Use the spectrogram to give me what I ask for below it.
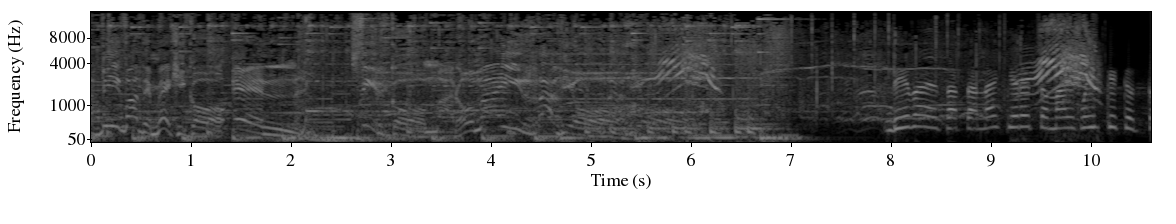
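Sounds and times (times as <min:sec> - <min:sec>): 
speech: 0:00.2 - 0:05.4, 0:08.0 - 0:10.5
cat meowing loud and drawn-out: 0:05.6 - 0:06.4, 0:09.3 - 0:10.1.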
